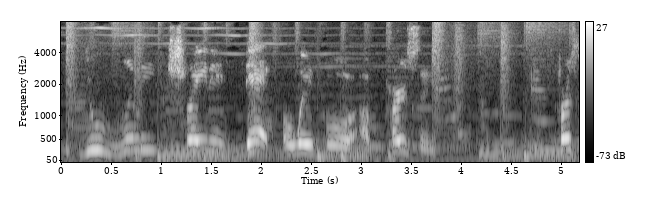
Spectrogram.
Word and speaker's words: Dak: Like, you really traded Dak away for a person. First of all, and also pronounce his name right. It's not Zach, it's Dak.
